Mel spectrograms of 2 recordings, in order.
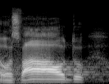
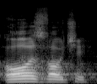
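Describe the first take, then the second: First: The name ends with an added vowel sound. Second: The name ends on a consonant sound. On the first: This is how a close friend called him. "O Mário de Andrade chamava de Osvaldo" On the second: This is how people commonly say the name. "então falam Oswald"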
